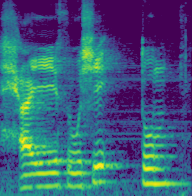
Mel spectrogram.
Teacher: Jadi keluarnya halus ya, karena dia di bagian tengah tenggorokan.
